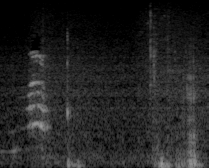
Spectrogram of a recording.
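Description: A cat's single short meow, faint and brief, about a quarter second in, followed by a small click.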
